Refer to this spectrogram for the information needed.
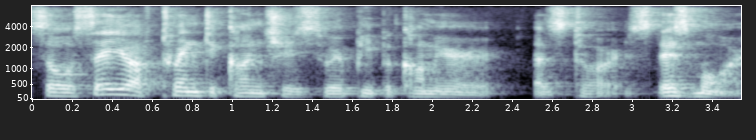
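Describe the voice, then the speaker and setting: Speaking at a very fast pace, a man with a medium pitch uses lively intonation. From Jamaica. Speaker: street artist and musician. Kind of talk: casual chat.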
